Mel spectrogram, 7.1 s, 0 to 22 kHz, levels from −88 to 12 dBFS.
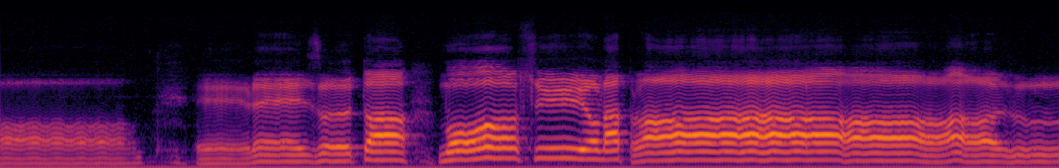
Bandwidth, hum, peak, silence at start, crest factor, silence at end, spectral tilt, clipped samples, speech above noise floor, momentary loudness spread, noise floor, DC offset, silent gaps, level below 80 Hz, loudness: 9.4 kHz; 50 Hz at -60 dBFS; -8 dBFS; 0 s; 14 dB; 0 s; -5.5 dB/octave; under 0.1%; 27 dB; 18 LU; -47 dBFS; 0.5%; none; -60 dBFS; -20 LUFS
